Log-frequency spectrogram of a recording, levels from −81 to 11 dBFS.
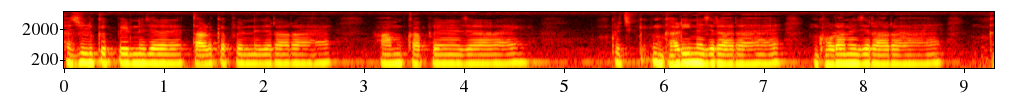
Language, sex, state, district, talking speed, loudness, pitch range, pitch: Hindi, male, Jharkhand, Sahebganj, 215 wpm, -16 LUFS, 155-165 Hz, 155 Hz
